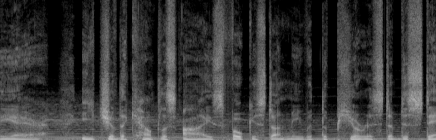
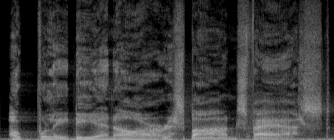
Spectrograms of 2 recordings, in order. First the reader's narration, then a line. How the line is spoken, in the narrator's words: it said in a broken voice that echoed Scooter's drawl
